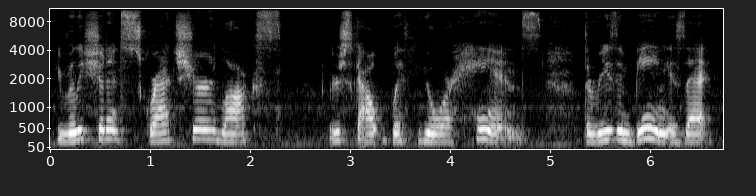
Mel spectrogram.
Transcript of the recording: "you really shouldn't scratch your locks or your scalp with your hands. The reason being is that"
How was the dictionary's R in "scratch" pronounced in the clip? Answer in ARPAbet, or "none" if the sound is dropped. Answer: R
